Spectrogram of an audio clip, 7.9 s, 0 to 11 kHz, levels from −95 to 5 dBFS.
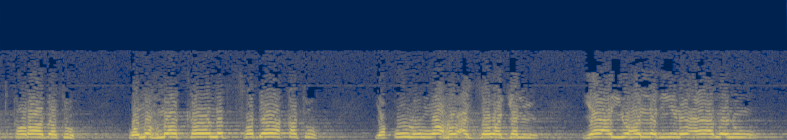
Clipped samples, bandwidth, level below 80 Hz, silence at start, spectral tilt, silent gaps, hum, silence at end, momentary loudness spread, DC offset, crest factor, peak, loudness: under 0.1%; 5.6 kHz; -52 dBFS; 0 s; -7 dB/octave; none; none; 0 s; 10 LU; 0.4%; 10 dB; -4 dBFS; -14 LUFS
